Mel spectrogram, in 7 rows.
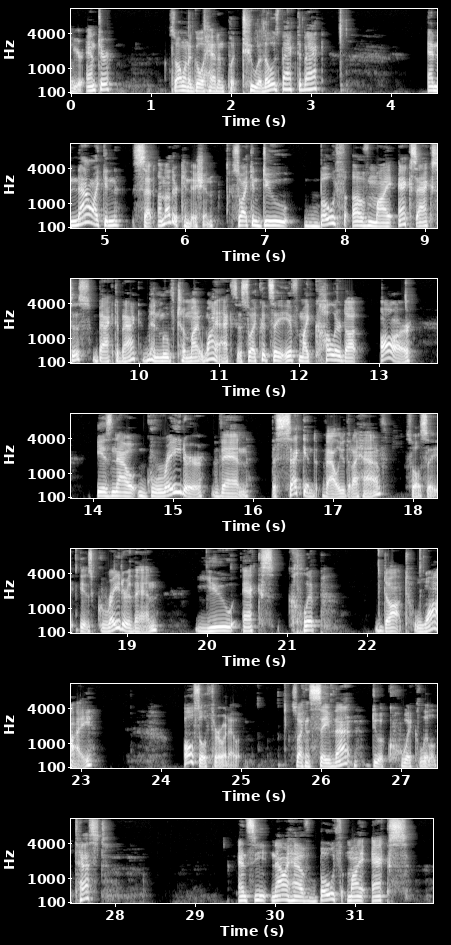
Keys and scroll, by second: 2.7 typing, 11.5-13.0 typing, 18.1-20.5 typing, 21.1 Return, 21.9-22.6 typing, 25.2-26.7 typing.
